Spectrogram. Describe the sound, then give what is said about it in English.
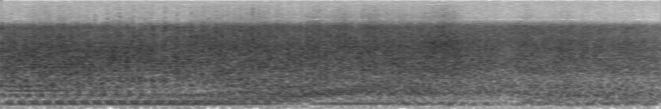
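A propeller-driven biplane roars loudly overhead, descending and swooping low over a highway with its wheels passing just feet above a man on the ground, its droning engine filling the air, the pitch sliding lower as it sweeps past and begins to pull away. “With an intrigued gaze, Roger watches the propeller-driven biplane descend gently as it approaches him dead on.”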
